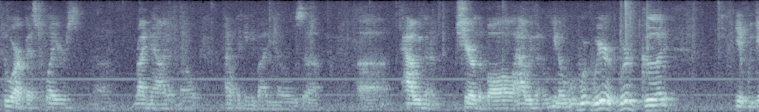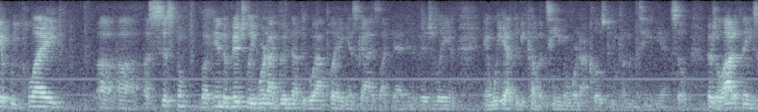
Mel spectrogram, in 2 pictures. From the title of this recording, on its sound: Press Conferences & Post-Game Interviews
